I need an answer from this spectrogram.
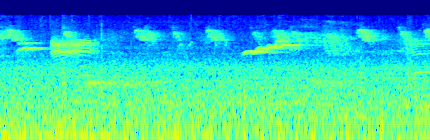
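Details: Grazing sheep in a forest in morning sun give quavering, bleats one after another, some higher and thinner, with a soft, regular ticking in the background.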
